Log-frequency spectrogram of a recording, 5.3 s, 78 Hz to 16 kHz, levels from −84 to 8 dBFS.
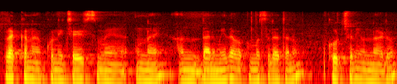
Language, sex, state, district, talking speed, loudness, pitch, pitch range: Telugu, male, Andhra Pradesh, Annamaya, 145 wpm, -25 LUFS, 100 Hz, 95-110 Hz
